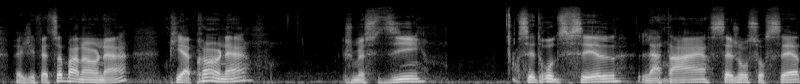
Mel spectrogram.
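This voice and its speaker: A man of medium pitch talks at a very slow pace with long, frequent pauses and lively intonation, on a very clean recording with a silent background. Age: 50s. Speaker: real estate investor. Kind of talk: interview.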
